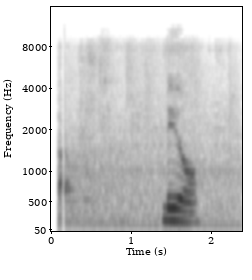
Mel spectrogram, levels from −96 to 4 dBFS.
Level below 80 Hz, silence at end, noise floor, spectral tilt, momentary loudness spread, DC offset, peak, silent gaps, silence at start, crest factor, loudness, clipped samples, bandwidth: -80 dBFS; 0.55 s; -52 dBFS; -8 dB/octave; 26 LU; under 0.1%; -12 dBFS; none; 0.1 s; 18 dB; -26 LUFS; under 0.1%; 9.2 kHz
